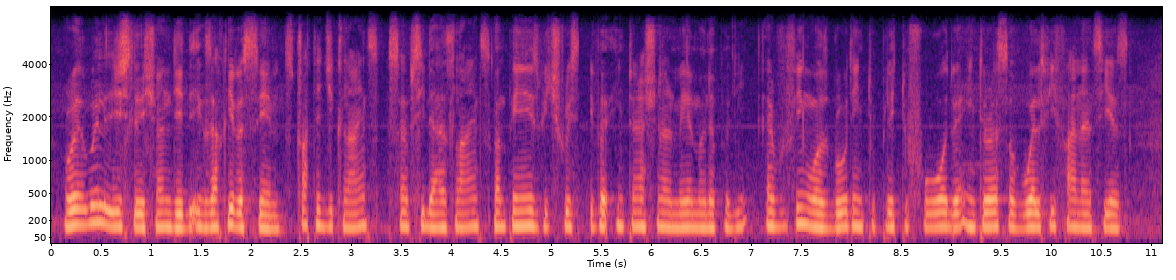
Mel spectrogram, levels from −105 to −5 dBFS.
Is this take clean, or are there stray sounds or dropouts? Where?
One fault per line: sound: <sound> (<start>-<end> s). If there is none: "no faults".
sound: dropout (5.3-5.4 s)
